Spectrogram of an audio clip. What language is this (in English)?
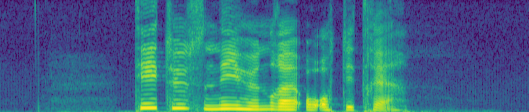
Norwegian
